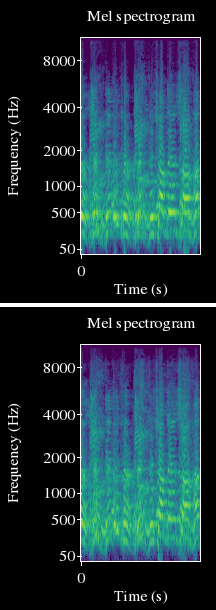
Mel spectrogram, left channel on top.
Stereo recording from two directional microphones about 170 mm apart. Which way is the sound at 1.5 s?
35° right (ahead or behind).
